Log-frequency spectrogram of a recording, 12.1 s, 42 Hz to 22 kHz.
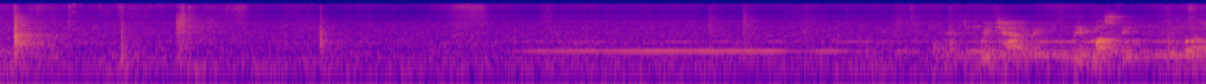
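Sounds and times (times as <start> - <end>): electronic pure tone: 5.1 - 12.0.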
